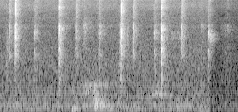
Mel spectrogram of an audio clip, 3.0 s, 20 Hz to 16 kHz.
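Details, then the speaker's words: 12 V 40 A automotive relay energized across coil pins 1 and 2 in a quiet room: crisp, sharp clicks each time the coil is powered and released; the relay is switching normally. "and what that is doing is making is connecting those two together so those two one and two pull electromagnet together which makes a more powerful switch"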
